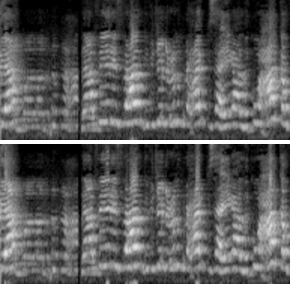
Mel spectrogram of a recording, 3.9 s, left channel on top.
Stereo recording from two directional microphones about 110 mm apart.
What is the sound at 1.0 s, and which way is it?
A woman's voice, 10° right (ahead or behind).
